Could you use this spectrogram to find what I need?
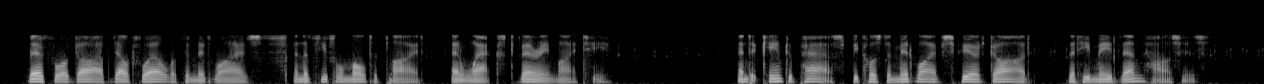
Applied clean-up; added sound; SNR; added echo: neural separator model SepFormer WHAMR!.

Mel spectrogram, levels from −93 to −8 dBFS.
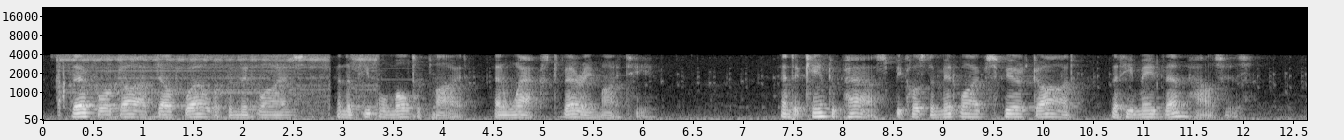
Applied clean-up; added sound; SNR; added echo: none; Camera; 13 dB; reverberation time 0.5 s.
